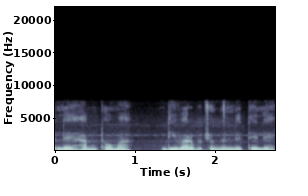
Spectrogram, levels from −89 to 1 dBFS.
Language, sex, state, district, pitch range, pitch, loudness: Wancho, male, Arunachal Pradesh, Longding, 100-110 Hz, 105 Hz, -18 LUFS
